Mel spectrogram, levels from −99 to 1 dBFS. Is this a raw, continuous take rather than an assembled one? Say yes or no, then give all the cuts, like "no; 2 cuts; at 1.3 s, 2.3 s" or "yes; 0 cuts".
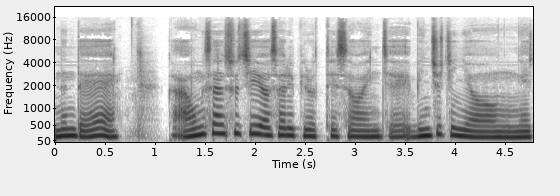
yes; 0 cuts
